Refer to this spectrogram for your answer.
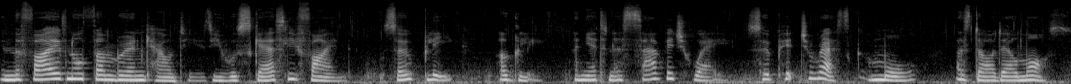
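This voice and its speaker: Speaking at a fairly slow pace, a woman uses an ordinary speaking voice with medium pitch and ordinary pitch variation. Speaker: narrator. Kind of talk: gothic horror story reading.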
